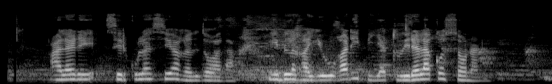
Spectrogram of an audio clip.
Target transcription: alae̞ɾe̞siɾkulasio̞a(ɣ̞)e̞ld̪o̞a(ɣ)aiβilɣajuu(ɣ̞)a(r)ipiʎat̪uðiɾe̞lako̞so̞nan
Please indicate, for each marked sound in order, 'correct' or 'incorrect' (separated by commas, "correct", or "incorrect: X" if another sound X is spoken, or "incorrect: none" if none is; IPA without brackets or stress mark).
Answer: correct, incorrect: ð, correct, incorrect: ɾ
